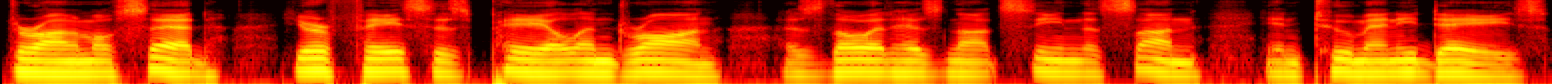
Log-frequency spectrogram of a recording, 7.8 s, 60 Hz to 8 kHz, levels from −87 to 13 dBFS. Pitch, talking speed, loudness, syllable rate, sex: 115 Hz, 155 wpm, -17 LUFS, 3.5 syllables/s, male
